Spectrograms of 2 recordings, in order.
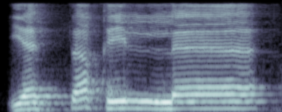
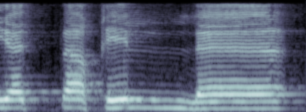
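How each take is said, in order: Both takes have the same delivery.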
